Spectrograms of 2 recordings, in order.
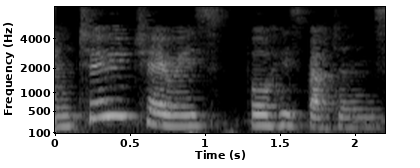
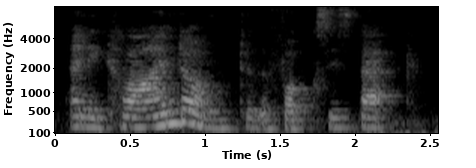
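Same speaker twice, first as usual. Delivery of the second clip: plain reading voice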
